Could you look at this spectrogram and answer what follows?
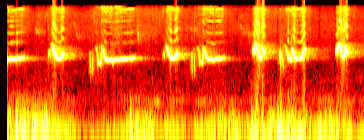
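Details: Campo troupial singing: a run of loud, short whistled notes near mid-high pitch, each with a hooked, slurred shape, about seven phrases in under four seconds, over steady low rumbling background noise.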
